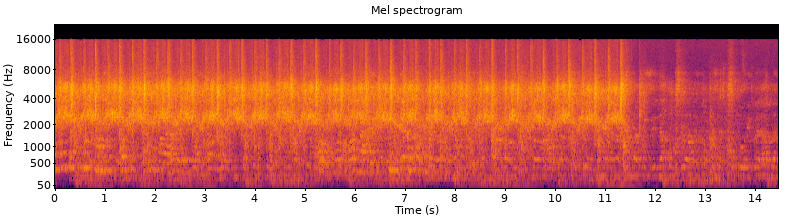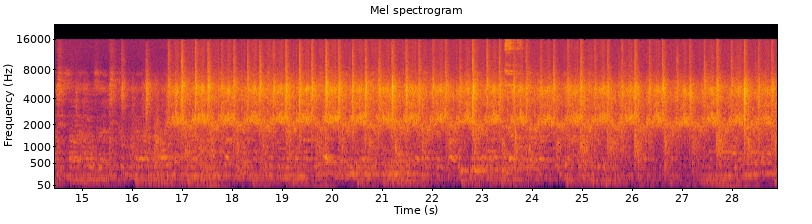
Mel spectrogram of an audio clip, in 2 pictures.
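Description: A skipping rope whips and slaps the floor in a quick, steady rhythm.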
